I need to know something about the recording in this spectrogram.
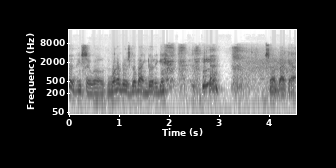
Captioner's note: laughing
